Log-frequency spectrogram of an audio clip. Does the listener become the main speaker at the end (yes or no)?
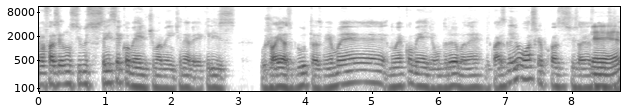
yes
